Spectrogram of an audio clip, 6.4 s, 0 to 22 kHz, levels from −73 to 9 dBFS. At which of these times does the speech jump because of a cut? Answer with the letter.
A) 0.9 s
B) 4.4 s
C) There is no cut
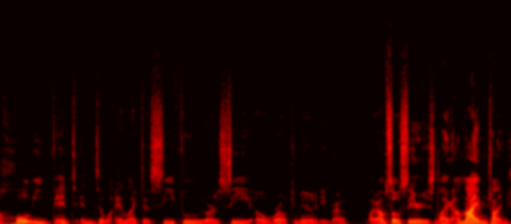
C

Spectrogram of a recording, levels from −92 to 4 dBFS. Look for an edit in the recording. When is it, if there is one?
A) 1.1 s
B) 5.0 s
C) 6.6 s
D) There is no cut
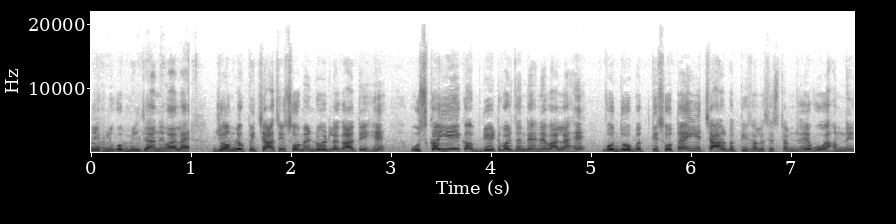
A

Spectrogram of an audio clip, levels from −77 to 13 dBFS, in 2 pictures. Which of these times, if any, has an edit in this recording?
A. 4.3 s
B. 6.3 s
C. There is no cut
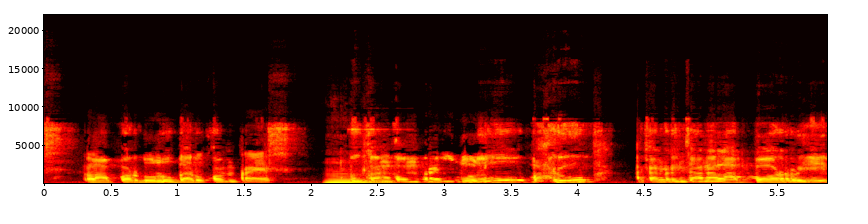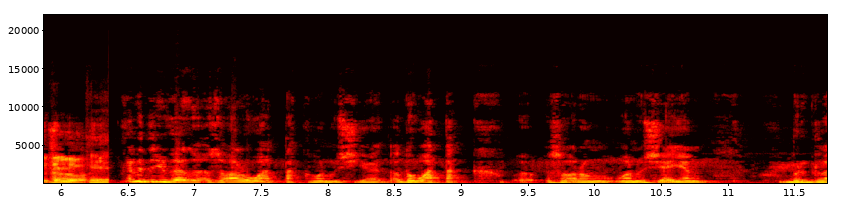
B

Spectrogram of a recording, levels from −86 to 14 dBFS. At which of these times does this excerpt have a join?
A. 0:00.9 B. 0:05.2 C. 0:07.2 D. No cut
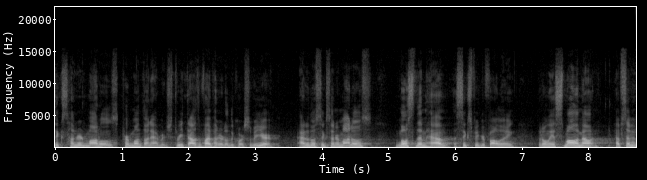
A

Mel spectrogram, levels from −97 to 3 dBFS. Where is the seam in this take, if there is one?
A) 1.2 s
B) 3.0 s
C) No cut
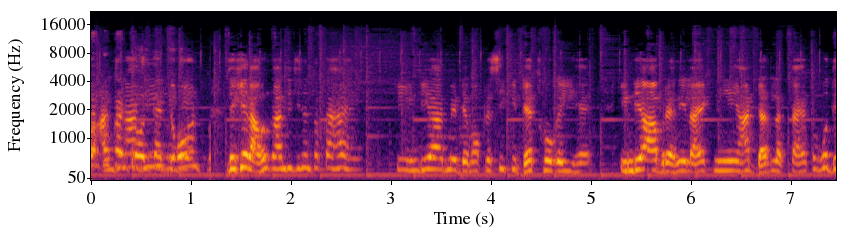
A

